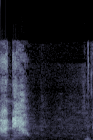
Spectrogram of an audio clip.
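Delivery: hushed, barely voiced mutter under the breath. Voicing Kiyoshara, who shoots Rusty a look: said under her breath. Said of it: "under her breath".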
